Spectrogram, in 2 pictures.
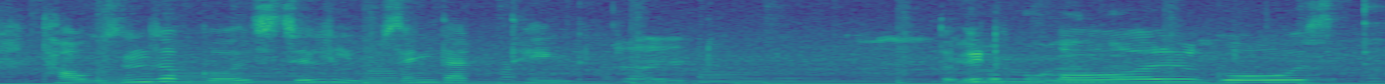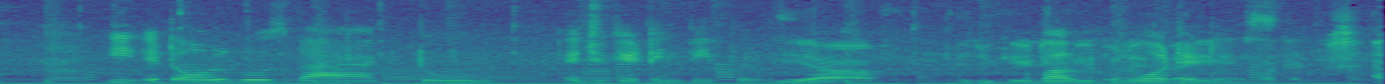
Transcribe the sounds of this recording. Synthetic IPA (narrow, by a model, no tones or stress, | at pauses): t̪ʰaʊzə̃nɖzɔʋɡəːlzsʈɪljuːzɪ̃ŋɡd̪æʈ̚t̪ʰɪ̃ŋ | ɾaɪʈ | toːɪʈːɔːlɡoːz | ʔɪʈɔːlɡoːzbækʈu | ʔɛd͡ʒʊkeːʈɪ̃ŋɡpiːpə̰lja | ɛd͡ʒeəbaʊʋɔʈɪʈɪ̰z̥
